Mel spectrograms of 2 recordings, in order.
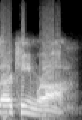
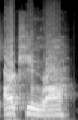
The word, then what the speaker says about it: Arkheim Ra: that's still here let me just it's it's our Keem raw this is how you pronounce it hang on bro let me just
